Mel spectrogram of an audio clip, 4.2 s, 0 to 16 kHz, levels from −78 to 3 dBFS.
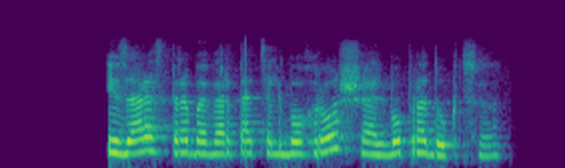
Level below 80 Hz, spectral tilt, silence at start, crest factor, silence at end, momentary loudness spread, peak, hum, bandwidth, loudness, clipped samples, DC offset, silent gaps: -62 dBFS; -6 dB/octave; 0.8 s; 16 dB; 0.5 s; 8 LU; -2 dBFS; none; 7.2 kHz; -17 LUFS; under 0.1%; under 0.1%; none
